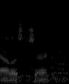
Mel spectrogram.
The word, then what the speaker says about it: Halischuk: Halischuk. Chak. Chak. Yeah. Okay, so I'm going to Halischuk. Halischuk. If you pronounce it fast, it's Halischuk.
